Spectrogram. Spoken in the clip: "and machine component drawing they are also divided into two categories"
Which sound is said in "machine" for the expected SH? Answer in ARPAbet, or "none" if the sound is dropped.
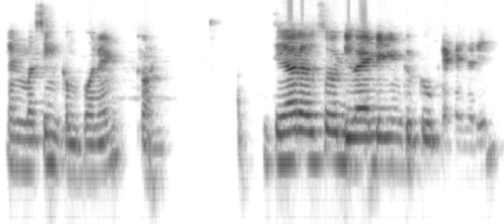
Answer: S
